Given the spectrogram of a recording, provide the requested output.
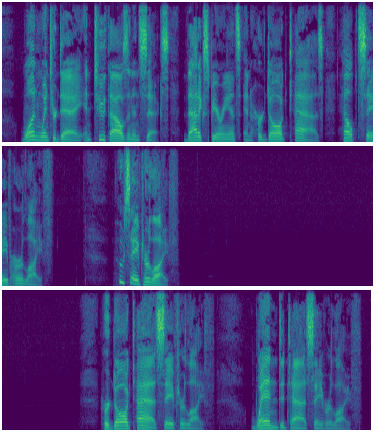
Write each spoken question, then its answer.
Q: When did Taz save her life?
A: Taz saved her life one winter day in 2006.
